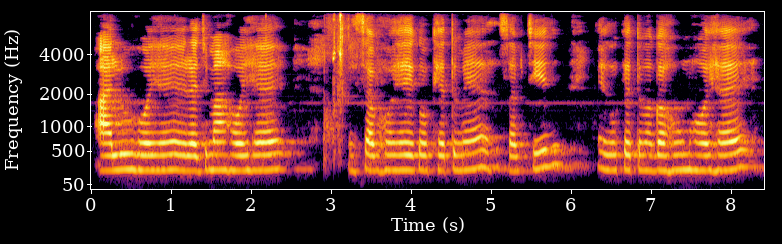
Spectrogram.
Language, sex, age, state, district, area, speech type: Maithili, female, 30-45, Bihar, Samastipur, urban, spontaneous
